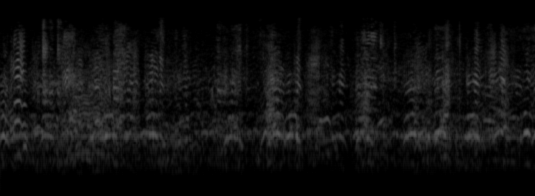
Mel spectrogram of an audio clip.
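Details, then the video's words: Skagit Valley snow geese calling en masse, a busy, overlapping chorus of yelping honks with scattered louder notes throughout. "Sounds of Snow Geese"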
